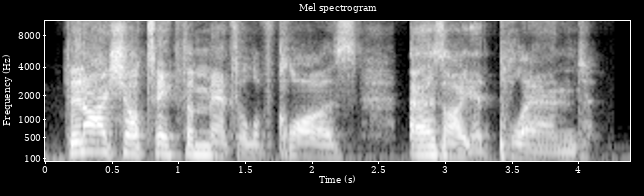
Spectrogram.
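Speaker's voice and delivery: enraged, furious, very angry tone. Voicing a character in a group story scene, very angry. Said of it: "with a very angry demeanor".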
